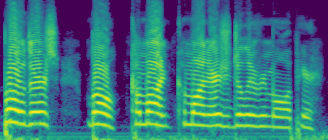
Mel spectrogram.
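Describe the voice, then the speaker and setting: A young woman with a high, bright voice gives goofy, teasing commentary while she plays a game. She jokes with her teammates and now and then bursts into excited shouts. The sound is close and dry, with no room around it. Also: fairly quick, no echo. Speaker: gaming video creator. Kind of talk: playful gameplay commentary.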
